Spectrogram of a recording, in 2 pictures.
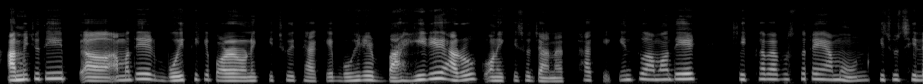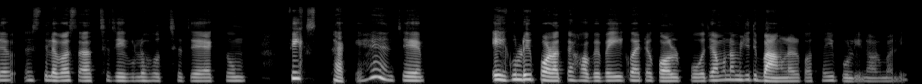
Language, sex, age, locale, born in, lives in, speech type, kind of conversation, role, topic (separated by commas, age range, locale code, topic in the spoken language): Bengali, female, 25-29, bn-BD, Bangladesh, Bangladesh, conversation, podcast, guest, শিক্ষাব্যবস্থা কি আজকের শিক্ষার্থীদের চাকরি ও জীবনের জন্য যথেষ্টভাবে প্রস্তুত করছে?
